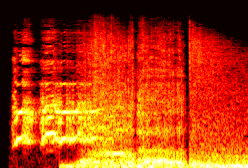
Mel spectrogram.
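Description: Title-sting sound effect: a high, wavering crow-like call with a short break in the first second, overlaid from about half a second in by a low rumbling whoosh that carries on.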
